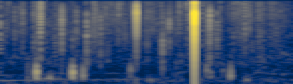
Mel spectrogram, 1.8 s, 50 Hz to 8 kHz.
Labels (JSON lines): {"label": "biophony", "recorder": "SoundTrap 300"}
